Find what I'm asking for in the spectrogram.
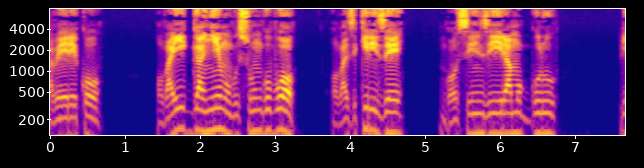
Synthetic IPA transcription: βe̞ːɾe̞ko̞ː | βajiɡːaɲe̞muβusuːŋɡuβwo̞ː | βazikiɾize̞ | ŋɡo̞ːsiːnziːɾamuɡːulu | l

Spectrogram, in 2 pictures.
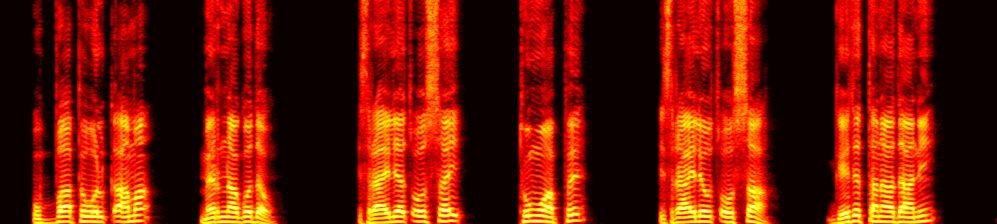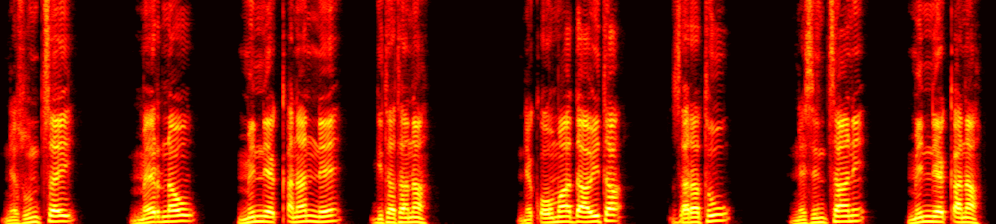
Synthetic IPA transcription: ʔʊbːaːpːɛwɔlkʼːaːmɐ | mɛɾnaːɡɔd̪ɐw | ʔɪsɾaːʔɛlɪjɐt͡sʼo̞ːsːɐj | t̪ʊmʊwaːpːɛ | ɪsɾaːʔɛljɐwt͡sʼo̞ːsːaː | ɡe̞ːt̪ɛt̪ːɐnaːd̪aːnɪ | nɛs̬ʊnt͡sːɐj | mɛɾnɐw | mɪnːɪɛkʼːɐnɐnːɛ | ɡɪt̪ɐt̪ɐnɐ | nɛkʼo̞ːmaːd̪aːwɪt̪ɐ | zɐɾɐt̪uː | nɛs̬ɪnt͡sːaːn | mɪnːɪɛkʼːɐnɐ

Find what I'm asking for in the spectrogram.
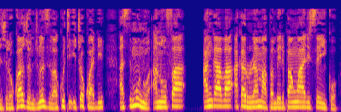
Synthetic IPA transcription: ʐiɾo̞kwaʐo̞ndino̞ziʋakutiːt͡ʃo̞kwaːɗi | asimun̤uʔano̞faː | ŋɡaʋaʔakaɾuramapambe̞ɾipamwaɾise̞iːko̞

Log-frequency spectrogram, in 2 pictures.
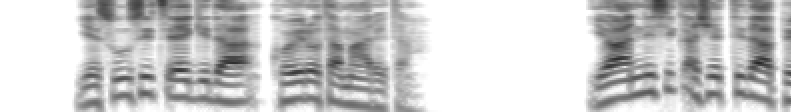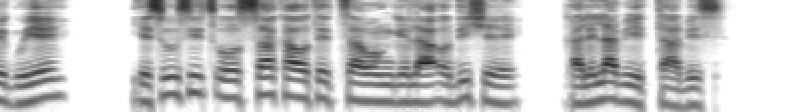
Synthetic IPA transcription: jɛsuːsɪt͡sʼe̞ːɡɪd̪aːkʰɔjɾɔt̪ɐmaːɾɛt̪ɐ̰ | jɔhanːɪsɪkʼɐʃ̬ɛt̪ːɪd̪aːpːɛɡʊjɛ | jɛsuːsɪt͡sʼo̞ːsːaːkɐwɔt̪ɛt͡sːaːwɔŋɡɛlaːɔd̪ɪʃɛ | ɡɐlɪlɐbiːt̪ːaːbɪs

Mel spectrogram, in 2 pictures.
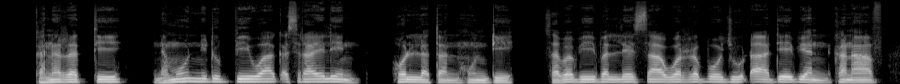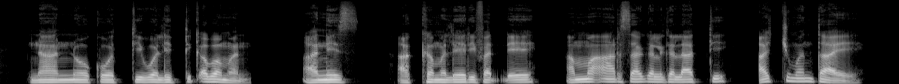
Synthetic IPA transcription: kɐnɪrːɐt̪ːɪ | nɐmo̞ːnːɪd̪ʊbːiːwaːkʼɐɪsɾaːʔɛliːn | hɔlːɐt̪ɐnhʊnd̪i | sɐbɐbiːbɐlːe̞ːsːaːwɐrːɐbo̞ːd͡ʒuːᶑaːd̪e̞ːbɪʔɐnkɐnaːf | naːnːo̞ːko̞ːt̪ːɪwɐlɪt̪ːɪkʼɐbɐmɐn | ʔɐnɪs | ʔɐkːɐmɐle̞ːɾɪfɐᶑːe̞ː | ʔɐmːɐʔaːɾsaːɡɐlɡɐlaːt̪ːɪ | ʔɐt͡ʃːʊmɐnt̪aːʔɛ

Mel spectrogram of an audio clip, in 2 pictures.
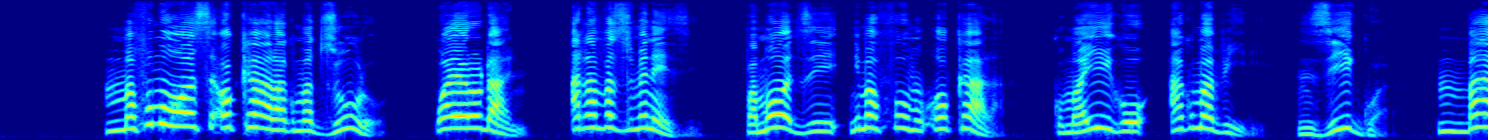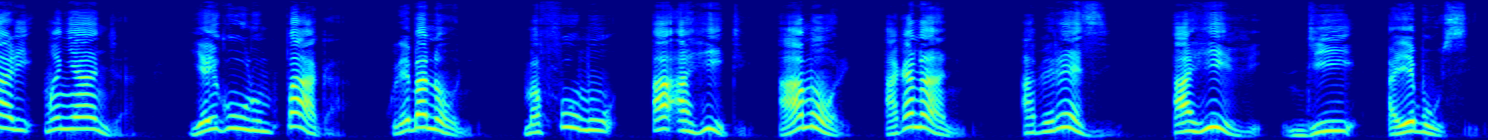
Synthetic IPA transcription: m̩mafumuɔnsɛɔkʰalak̬umad͡zulɔ̰ | kwaɛɾɔɗani | ataɱvazimɛnɛzi | pamɔd͡zindimafumuʔɔkʰala̰ | kumaik̬ɔakumapiɾi | nziɡwa̰ | m̩balimwaɲand͡ʒa | jaik̬ulum̩paka̰ | kulɛɓanɔni | mafumu | aʔaɦiti̥ | aːmɔɾi | akanani | apɛɾɛzi | aɦivḭ | ndi | ajɛɓuːsi̥

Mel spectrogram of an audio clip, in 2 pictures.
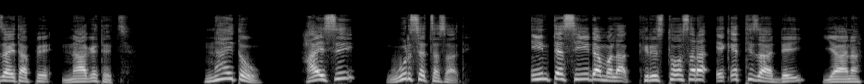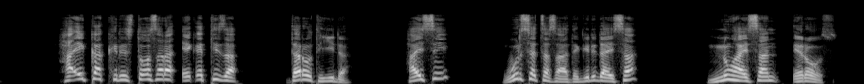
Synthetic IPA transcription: zɐjt̪ɐpːɛnaːɡɛt̪ɛt͡s | nɐjt̪o̰ː | hɐjsːɪ | wʊɾsɛt͡sːɐs̬a̰ːt̪ɛ̥ | ɪnt̪ːɛsiːd̪ɐmɐlɐkɪɾɪst̪o̞ːsɐɾɐɛkʼɛt̪ːɪzaːd̪ːɛjjaːnɐ | hɐʔɪkːɐkɪɾɪst̪o̞ːs̬ɐɾɐʔɛkʼɛt̪ːɪzɐ | d̪ɐɾɔt̪ɪjɪd̪ɐ̰ | hɐjsːɪ | wʊɾsɛt͡sːɐs̬aːt̪ɛɡɪd̪ɪd̪ɐjsːɐ | nʊhɐjsːɐnɛɾo̞ːs

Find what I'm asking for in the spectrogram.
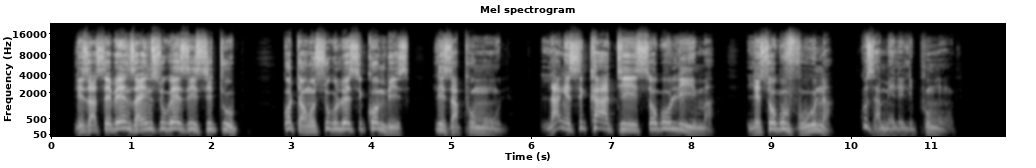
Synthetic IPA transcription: lizasɛβɛnd͡zʱaint͡sʼuɣwezijsitʰuːpʰɔ̥ | ɣɔd̥ʱwaŋosuɣulwesikʰombʱisḁ | lizapʰumuːla | laŋesikʰatʰisoɣulima̰ | lɛsoɣuvuna̰ | ɣuza̰mɛlɛlipʰumṵːlɛ

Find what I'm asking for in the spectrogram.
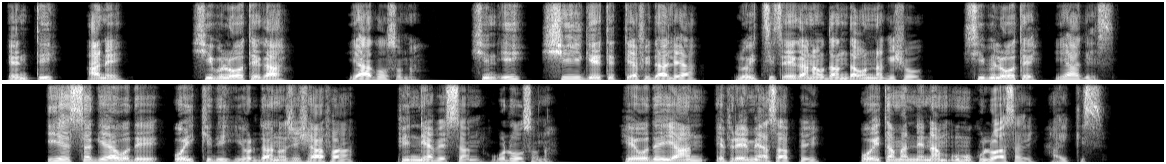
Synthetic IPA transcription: ʔɛnt̪ːɪ | ʔɐnɛ | ʃɪbɪlo̞ːt̪ɛɡa | jaːɡo̞ːsɔnɐ̰ | ʃɪnɪ | ʃiːɡe̞ːt̪ɛt̪ːɪjafɪd̪aːlɪjaː | lɔjt͡sːɪt͡sʼe̞ːɡɐnɐwd̪ɐnd̪ɐʔɔnːɐɡɪʃːɔ | sɪbɪlo̞ːt̪ɛ | jaːɡe̞̰ːs | ʔɪhɛsːɐɡɪjaːwɔd̪ɛɔjkːɪd̪ɪjɔɾd̪aːnos̬ɛʃ̬aːfaː | pɪnːɪjaːbɛsːɐnwɔ̰ɗo̞ːsɔnɐ̰ | hɛwɔd̪ɛjaːnɛfɾe̞ːmɛɐsaːpːɛ | ʔɔjt̪ɐmɐnːɛnɐmʔʊmʊkʊlɔɐsɐjhɐ̰jkʼːɪs

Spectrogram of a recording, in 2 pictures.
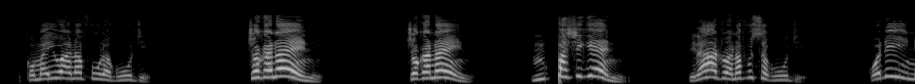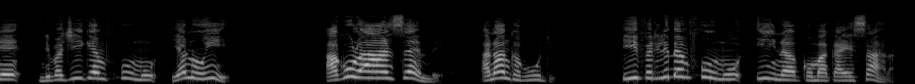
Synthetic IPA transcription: kɔmaiwɔanafulak̬uːti | t͡ʃɔkanajɛnḭ | t͡ʃɔkanajɛni | m̩pat͡ʃikɛnḭ | pilat̬ɔanafusakuːt̬ḭ | kɔɗiːnɛ | ndipat͡ʃik̬ɛɱfumujanuji | ak̬uluaːnsɛmbɛ̰ | anaŋkʰakuːti̥ | ifɛtiliɓɛɱfumuinakɔmakajɛsa̰ːla̰

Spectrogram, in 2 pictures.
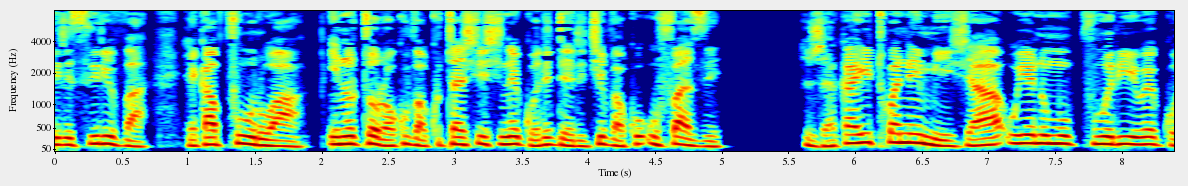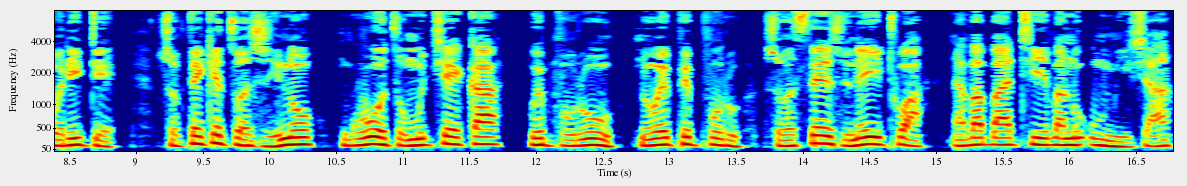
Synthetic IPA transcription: ɾisiɾivajakap͡fuːrwaino̞to̞rwakub͡vakutaʃiʃine̞ɡʱo̞ɾidʱeɾit͡ʃib͡vakuʔufaːzi | ʐakaitwane̞m̤iʒauje̞no̞mup͡fuɾiwe̞ɡʱo̞ɾidʱe̞ | ʐ̥o̞p͡fe̞ke̞d͡zwaʐino̞ | ŋɡuwo̞d͡zo̞mut͡ʃe̞ka | we̞bʱuɾuno̞we̞pe̞pʰuːɾuʐ̥o̞se̞ʐino̞itwa | naʋaɓatʰiʋano̞ʔum̤iːʒa

